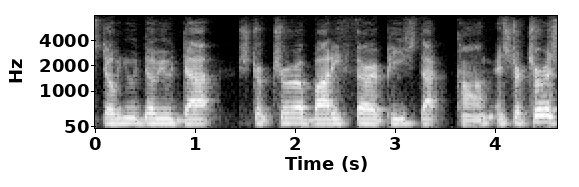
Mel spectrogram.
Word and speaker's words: Structura: And Structura is spelled without, and it's like structural, but without the L.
